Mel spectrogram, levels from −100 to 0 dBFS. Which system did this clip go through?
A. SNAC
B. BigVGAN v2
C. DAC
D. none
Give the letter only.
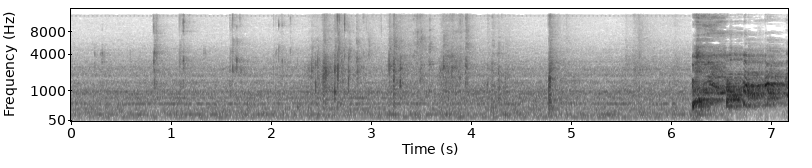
D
